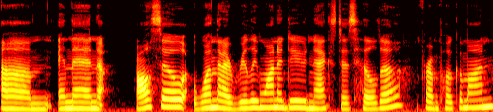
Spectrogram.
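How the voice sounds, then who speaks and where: An unremarkable speaking voice at a moderate pace, with fairly even intonation, on a very clean recording with a silent background. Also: woman, fairly high pitch for a woman. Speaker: guest on gaming podcast. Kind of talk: casual chat.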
